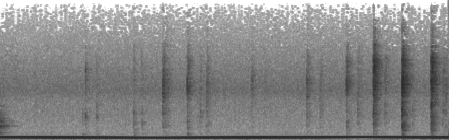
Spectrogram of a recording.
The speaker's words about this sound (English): Okay, so we should discuss what those two tones are. Because did you know that a dial tone is two tones?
